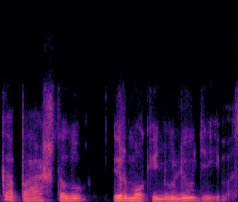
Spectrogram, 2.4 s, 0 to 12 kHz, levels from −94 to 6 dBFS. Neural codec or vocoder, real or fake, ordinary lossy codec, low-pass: codec, 16 kHz, 8 kbps, FreqCodec, smaller model; fake; Opus, 16 kbps; 7.2 kHz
